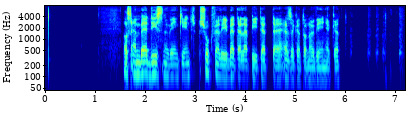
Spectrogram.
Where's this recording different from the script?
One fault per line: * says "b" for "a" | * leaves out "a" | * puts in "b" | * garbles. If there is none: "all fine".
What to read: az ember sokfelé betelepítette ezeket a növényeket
* puts in "dísznövényként"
